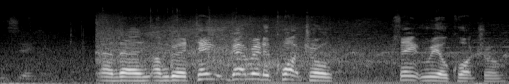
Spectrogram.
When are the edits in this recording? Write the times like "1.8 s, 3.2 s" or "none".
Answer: 0.9 s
